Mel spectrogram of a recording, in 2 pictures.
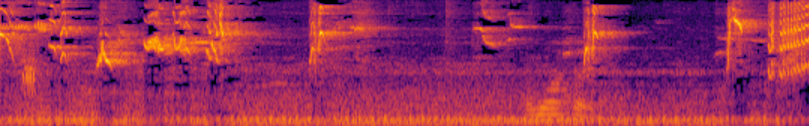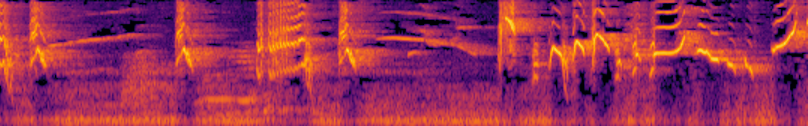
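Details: Kacer lure song meant to get oriental magpie-robins singing: scattered sharp, high whistled notes and quick chips, growing denser and louder near the end, over a low steady hum.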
